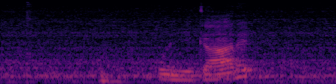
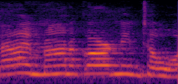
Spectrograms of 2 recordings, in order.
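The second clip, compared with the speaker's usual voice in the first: higher, louder mock scolding; indignant telling-off; 9 semitones higher, 10 dB louder than usual. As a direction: put him in his place, re-enacted. Acted telling-off.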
